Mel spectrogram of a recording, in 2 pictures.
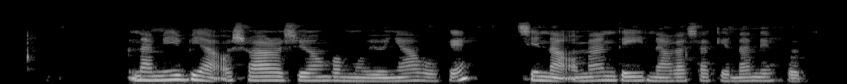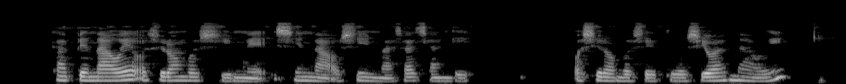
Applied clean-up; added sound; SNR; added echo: none; none; none; none.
